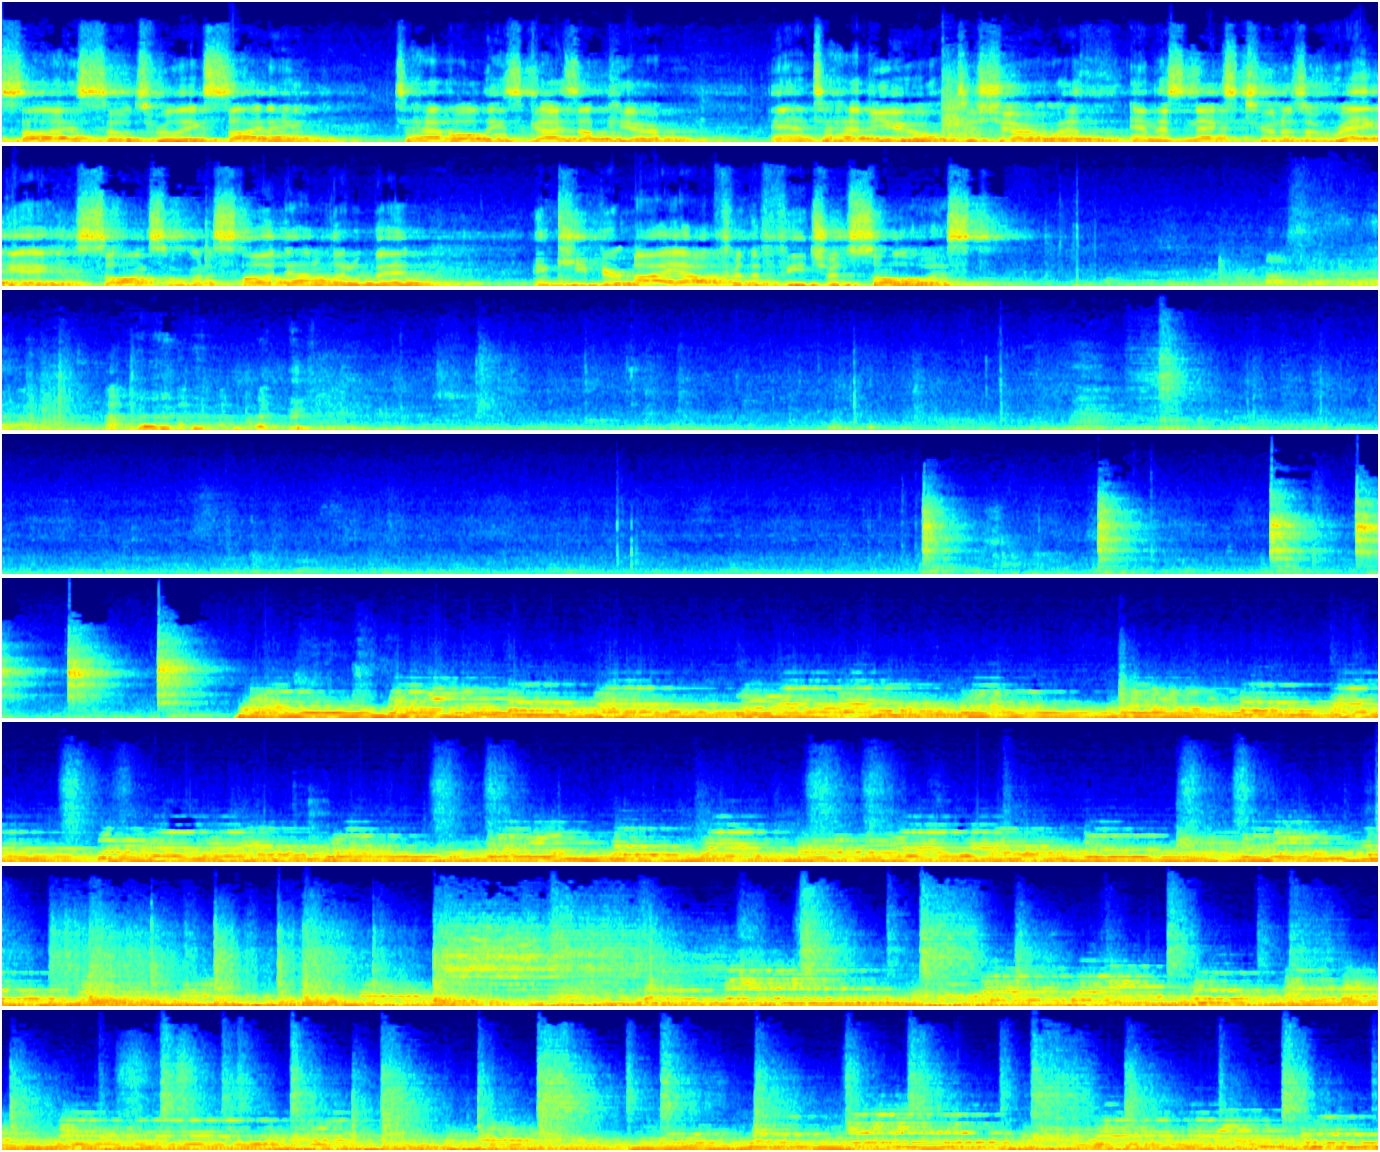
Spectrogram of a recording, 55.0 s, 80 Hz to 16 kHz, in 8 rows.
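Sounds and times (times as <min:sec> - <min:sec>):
steel drum band playing reggae: 0:00.0 - 0:12.2, 0:26.1 - 0:55.0.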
